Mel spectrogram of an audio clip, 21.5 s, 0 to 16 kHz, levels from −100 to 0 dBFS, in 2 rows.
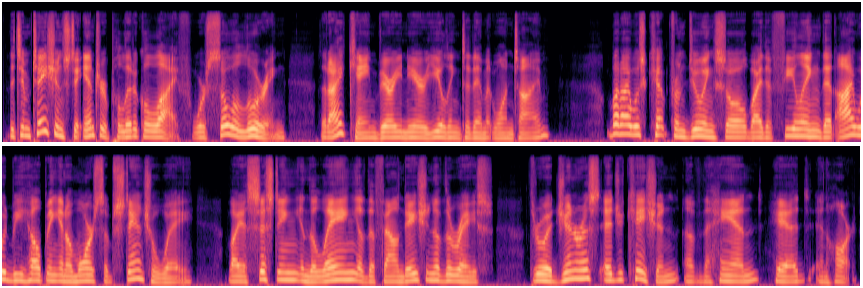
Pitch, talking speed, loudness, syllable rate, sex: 160 Hz, 170 wpm, -18 LUFS, 4.5 syllables/s, male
